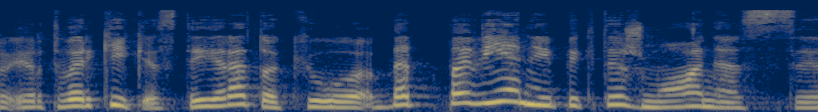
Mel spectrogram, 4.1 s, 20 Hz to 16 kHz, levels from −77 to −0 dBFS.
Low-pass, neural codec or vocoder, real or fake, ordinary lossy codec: 14.4 kHz; vocoder, 44.1 kHz, 128 mel bands, Pupu-Vocoder; fake; MP3, 48 kbps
